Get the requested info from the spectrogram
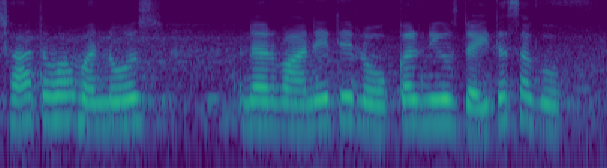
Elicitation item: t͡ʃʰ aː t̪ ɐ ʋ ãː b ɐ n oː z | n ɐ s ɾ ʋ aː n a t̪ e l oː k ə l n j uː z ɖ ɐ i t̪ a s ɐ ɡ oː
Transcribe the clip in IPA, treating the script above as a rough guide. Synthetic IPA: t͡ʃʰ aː t̪ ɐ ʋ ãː m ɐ n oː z | n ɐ ɾ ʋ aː n e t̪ e l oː k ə l n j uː z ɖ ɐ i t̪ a s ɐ ɡ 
